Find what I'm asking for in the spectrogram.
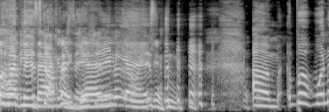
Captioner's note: giggling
